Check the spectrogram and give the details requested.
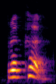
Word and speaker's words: प्रखर: द्र ह पंद्र प्रखर प व्यंजन के नीचे है पदेन की मात्रा तो र का उच्चारण प के बाद ही आएगा प्रखर प्रखर उम्र व्रत क्रम ग्रह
